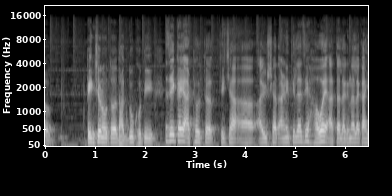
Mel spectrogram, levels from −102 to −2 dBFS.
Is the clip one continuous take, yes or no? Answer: no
